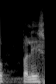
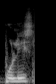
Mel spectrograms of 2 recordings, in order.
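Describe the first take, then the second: First: "पुलिस" said as puh-lees; unrounded first vowel in "पुलिस", like pə-lis; correct "पुलिस" pronunciation. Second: "पुलिस" said as poo-lis; oo sound in the first syllable of "पुलिस"; wrong "पुलिस" pronunciation. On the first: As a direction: say "पुलिस" with a schwa after the p. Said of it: "इसको पुलिस पढ़ेंगे". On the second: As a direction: say "पुलिस" with a rounded u after the p. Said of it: "पुलिस नहीं पढ़ेंगे". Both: Shown as a demonstration.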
